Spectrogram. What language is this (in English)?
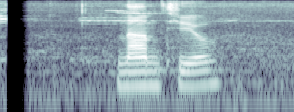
Nepali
